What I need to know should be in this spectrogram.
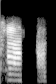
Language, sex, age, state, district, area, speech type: Sindhi, female, 18-30, Gujarat, Surat, urban, conversation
